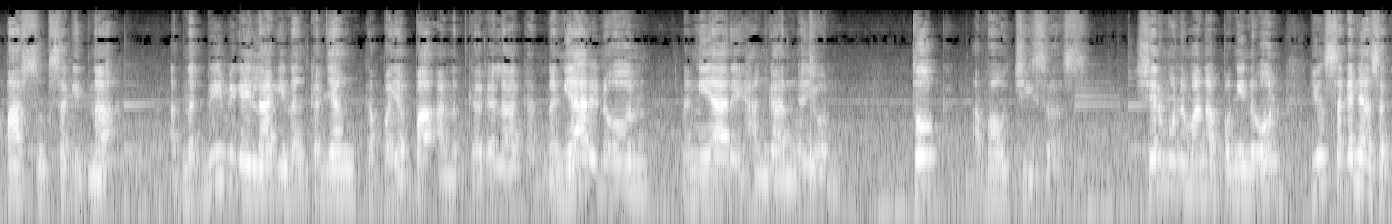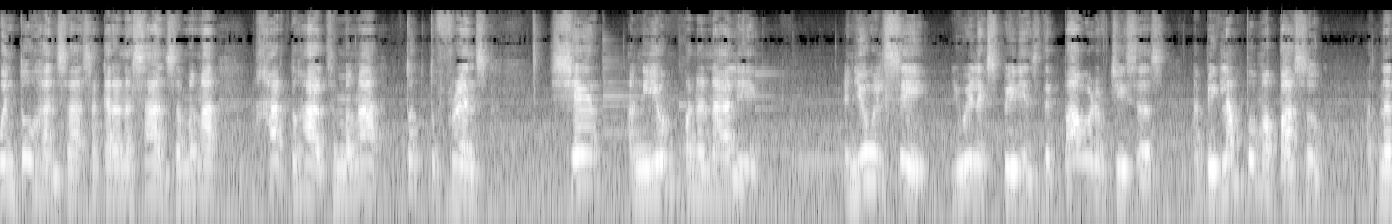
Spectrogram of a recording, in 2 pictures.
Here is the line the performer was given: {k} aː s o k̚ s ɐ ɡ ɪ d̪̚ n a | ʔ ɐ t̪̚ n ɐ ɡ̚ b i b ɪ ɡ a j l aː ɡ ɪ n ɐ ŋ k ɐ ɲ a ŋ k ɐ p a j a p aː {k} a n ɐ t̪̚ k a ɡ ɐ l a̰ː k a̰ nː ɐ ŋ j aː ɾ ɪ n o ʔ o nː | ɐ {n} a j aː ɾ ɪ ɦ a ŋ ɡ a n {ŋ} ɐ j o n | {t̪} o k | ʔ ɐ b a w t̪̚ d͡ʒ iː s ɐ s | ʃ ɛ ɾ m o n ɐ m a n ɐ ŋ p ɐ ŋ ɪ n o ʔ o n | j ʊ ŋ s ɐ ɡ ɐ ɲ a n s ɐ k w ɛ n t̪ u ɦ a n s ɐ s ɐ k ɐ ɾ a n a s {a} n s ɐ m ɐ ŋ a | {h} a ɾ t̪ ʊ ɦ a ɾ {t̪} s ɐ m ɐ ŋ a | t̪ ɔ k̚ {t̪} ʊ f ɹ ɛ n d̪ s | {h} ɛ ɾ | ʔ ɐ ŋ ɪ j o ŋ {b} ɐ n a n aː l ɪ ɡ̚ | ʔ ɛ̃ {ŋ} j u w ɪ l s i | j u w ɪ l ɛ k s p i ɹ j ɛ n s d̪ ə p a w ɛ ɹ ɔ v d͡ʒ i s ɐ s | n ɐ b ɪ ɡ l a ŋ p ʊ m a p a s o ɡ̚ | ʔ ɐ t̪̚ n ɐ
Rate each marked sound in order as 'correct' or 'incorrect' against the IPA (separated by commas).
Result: incorrect, incorrect, incorrect, correct, correct, correct, correct, correct, correct, incorrect, incorrect, incorrect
